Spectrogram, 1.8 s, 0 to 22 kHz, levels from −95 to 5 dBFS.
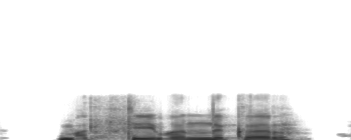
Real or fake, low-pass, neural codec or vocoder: fake; 7.2 kHz; codec, 16 kHz, 4 kbps, X-Codec, HuBERT features, trained on balanced general audio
